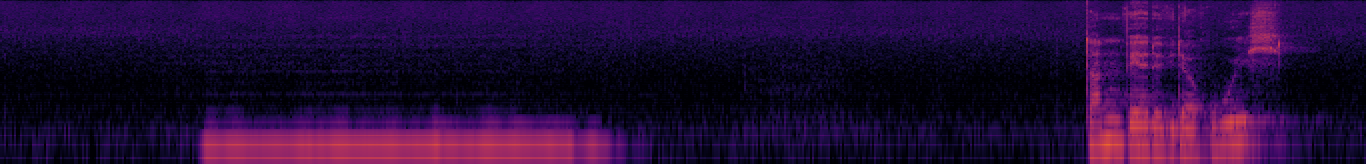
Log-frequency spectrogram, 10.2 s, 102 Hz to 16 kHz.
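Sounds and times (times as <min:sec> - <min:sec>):
person humming a low steady tone: 0:01.5 - 0:04.8
speech: 0:08.2 - 0:09.7.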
